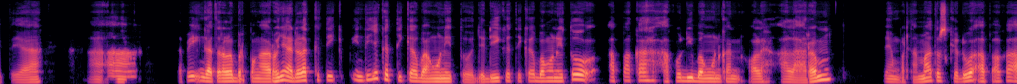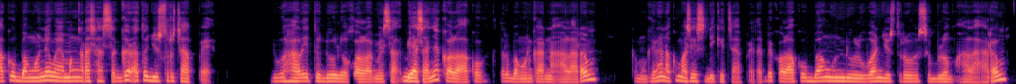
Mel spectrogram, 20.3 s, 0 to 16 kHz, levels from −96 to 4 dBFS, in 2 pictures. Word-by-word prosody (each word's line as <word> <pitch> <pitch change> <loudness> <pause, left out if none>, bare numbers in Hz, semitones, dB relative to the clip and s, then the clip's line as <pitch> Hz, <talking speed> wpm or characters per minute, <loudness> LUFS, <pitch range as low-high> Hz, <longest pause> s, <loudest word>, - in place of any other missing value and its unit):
Itu 110 - -29
ya, 110 +2 -4 0.5
heeh. 115 - -5 0.6
Tapi 180 - -5
nggak 145 - +6
terlalu 140 -1 +4
berpengaruhnya 135 +7 +3
adalah 170 +4 +5
ketik 185 -1 -6
intinya 205 +8 -1
ketika 170 -8 -1
bangun 130 0 +2
itu. 110 -5 -8
Jadi 135 +5 -3
ketika 155 0 -8
bangun 150 0 +1
itu 215 +5 +3 0.2
apakah 170 +2 -5
aku 155 - -5
dibangunkan 130 -4 +1
oleh 120 +1 -4
alarm? 115 - +2 0.6
Yang 120 -2 -6
pertama, 115 +7 -2
terus 165 -2 0
kedua, 140 +6 +1
apakah 155 +3 -4
aku 175 - 0
bangunnya 150 +5 +5
memang 155 -1 +3
ngerasa 155 0 0
segar 185 +6 +2
atau 185 - +1
justru 160 0 +1
capek? 135 -4 -3 0.6
2 150 +1 -2
hal 145 0 +3
itu 145 -2 -2
dulu. 140 -1 +2
Kalo 125 -2 +2
misa 125 +4 -1
biasanya 155 +5 +5
kalau 130 - +4
aku 120 +3 -5 0.2
terbangun 130 -3 -3
karena 125 -2 -3
alarm 115 - +2 0.4
kemungkinan 135 +6 -2
aku 185 - -8
masih 145 -1 +1
sedikit - - -3
capek, - - -11
tapi - - -7
kalau 130 -3 +3
aku 150 +3 -3
bangun 155 +1 +3
duluan 140 0 +3
justru 135 -1 -2
sebelum 130 -2 -2
alarm, 120 - 0
145 Hz, 175 wpm, -22 LUFS, 130-160 Hz, 0.6 s, nggak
